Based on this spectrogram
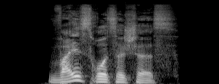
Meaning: strong/mixed nominative/accusative neuter singular of weißrussisch
- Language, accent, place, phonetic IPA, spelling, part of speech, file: German, Germany, Berlin, [ˈvaɪ̯sˌʁʊsɪʃəs], weißrussisches, adjective, De-weißrussisches.ogg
